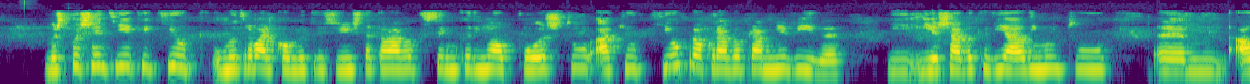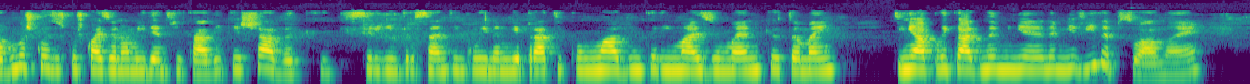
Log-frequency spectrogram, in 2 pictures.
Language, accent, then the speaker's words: Portuguese; Lisbon, Portugal; now in England, United Kingdom; sou nutricionista, sou natural de Lisboa, mas estou a viver em Inglaterra.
